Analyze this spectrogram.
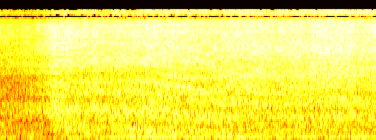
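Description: Waves wash over rocks and break on the shore.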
